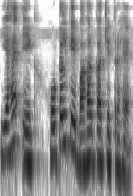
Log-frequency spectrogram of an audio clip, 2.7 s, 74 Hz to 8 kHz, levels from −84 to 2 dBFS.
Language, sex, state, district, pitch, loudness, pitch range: Hindi, female, Bihar, Samastipur, 175 Hz, -15 LUFS, 165-200 Hz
